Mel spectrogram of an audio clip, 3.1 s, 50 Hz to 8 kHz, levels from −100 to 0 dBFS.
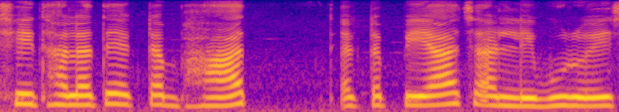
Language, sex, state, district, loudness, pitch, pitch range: Bengali, female, West Bengal, Alipurduar, -15 LUFS, 240 Hz, 225-260 Hz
